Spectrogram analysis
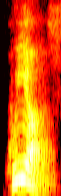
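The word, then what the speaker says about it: υἱός: Notice rough breathing there. Huios.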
